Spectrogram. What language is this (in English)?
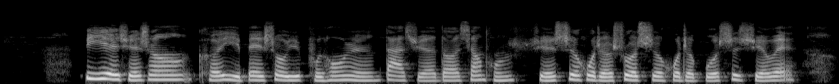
Chinese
